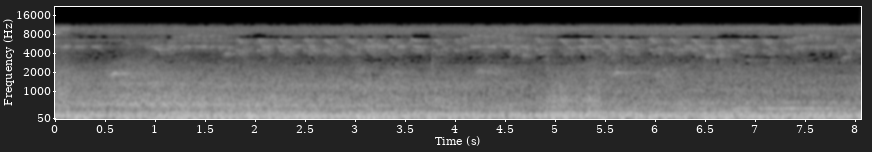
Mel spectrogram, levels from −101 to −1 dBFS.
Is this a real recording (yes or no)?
yes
